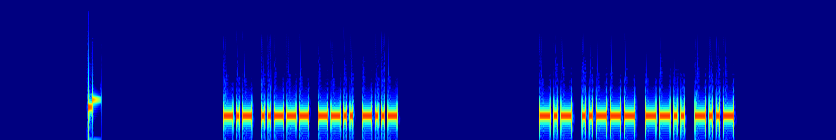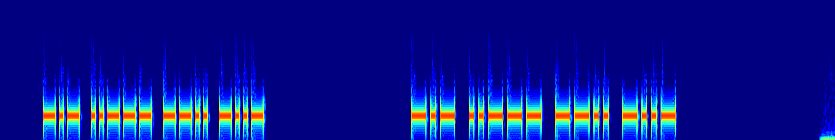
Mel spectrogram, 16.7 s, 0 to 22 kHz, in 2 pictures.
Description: Morse code, heard as a keyed tone, about 33 wpm, 700 Hz. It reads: K2ZX K2ZX K2ZX K2ZX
